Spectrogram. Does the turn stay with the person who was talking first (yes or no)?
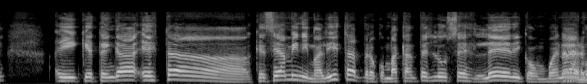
no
